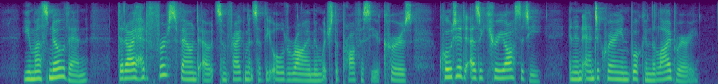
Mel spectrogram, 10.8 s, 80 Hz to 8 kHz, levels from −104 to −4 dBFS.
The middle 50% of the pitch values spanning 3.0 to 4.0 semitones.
No: average, 4.4 semitones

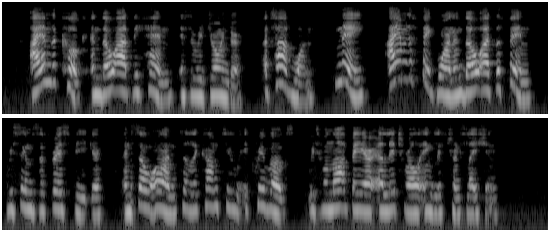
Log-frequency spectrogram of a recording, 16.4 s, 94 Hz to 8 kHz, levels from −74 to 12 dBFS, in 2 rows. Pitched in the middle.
No: high, 205 Hz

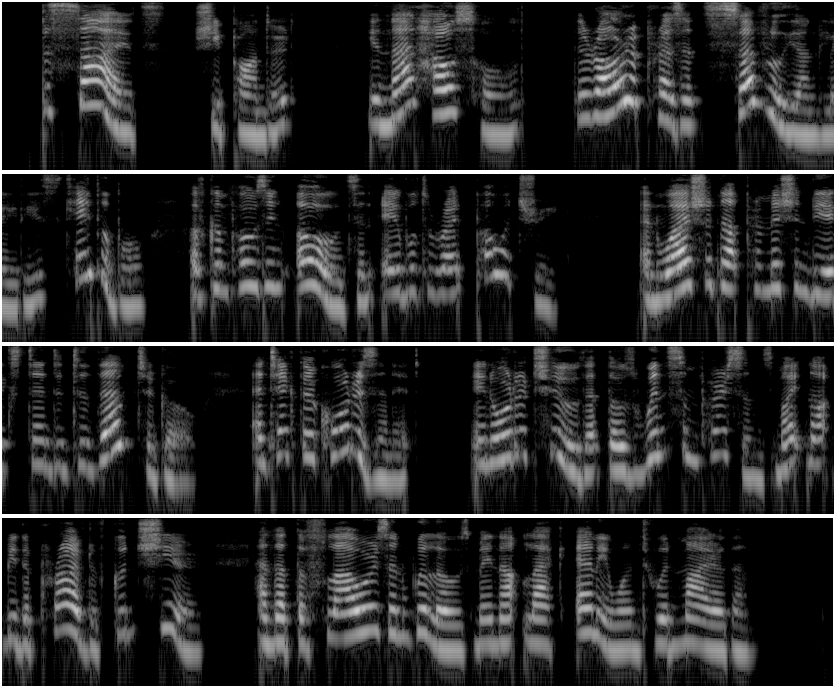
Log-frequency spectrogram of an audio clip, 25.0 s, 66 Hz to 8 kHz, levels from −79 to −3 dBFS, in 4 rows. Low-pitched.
No: very high, 260 Hz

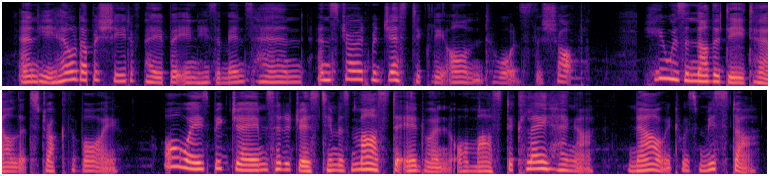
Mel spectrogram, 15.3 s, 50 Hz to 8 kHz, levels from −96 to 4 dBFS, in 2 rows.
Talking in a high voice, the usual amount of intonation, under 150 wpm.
No: high, 195 Hz; average, 4.4 semitones; average, 170 wpm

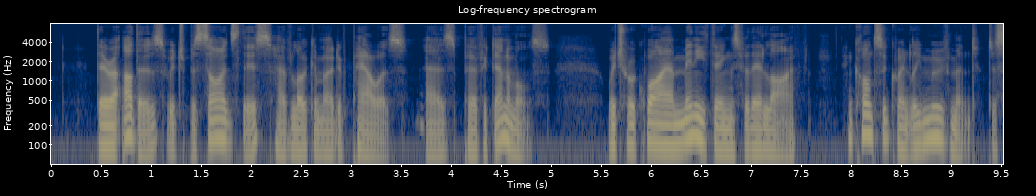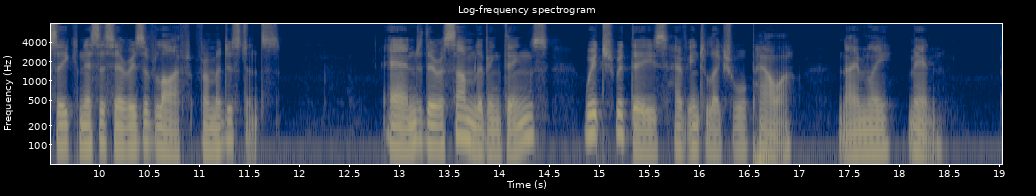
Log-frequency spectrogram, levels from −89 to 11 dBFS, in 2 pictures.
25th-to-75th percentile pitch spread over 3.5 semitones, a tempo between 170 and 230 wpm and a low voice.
No: average, 4.1 semitones; average, 140 wpm; very low, 95 Hz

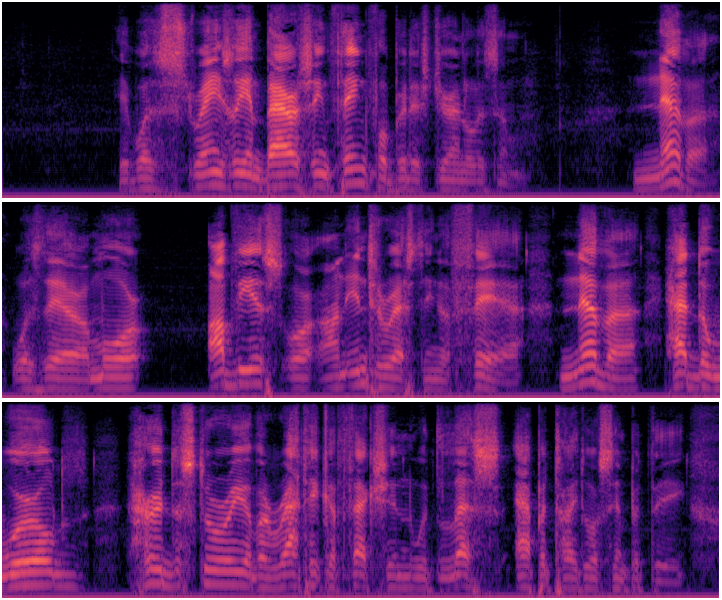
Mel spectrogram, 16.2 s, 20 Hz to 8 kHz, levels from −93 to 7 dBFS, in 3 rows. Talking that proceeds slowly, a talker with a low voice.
Yes: slow, 125 wpm; low, 130 Hz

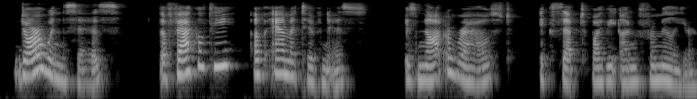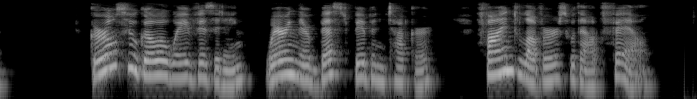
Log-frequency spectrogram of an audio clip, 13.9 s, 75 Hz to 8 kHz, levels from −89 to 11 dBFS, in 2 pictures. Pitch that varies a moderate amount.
No: wide, 5.9 semitones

